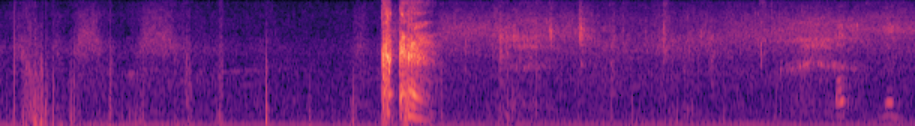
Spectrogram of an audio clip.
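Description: A person's loud, short vocal burst about two and a half seconds in, falling steeply in pitch, over light knocks and taps of handling on the phone microphone.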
